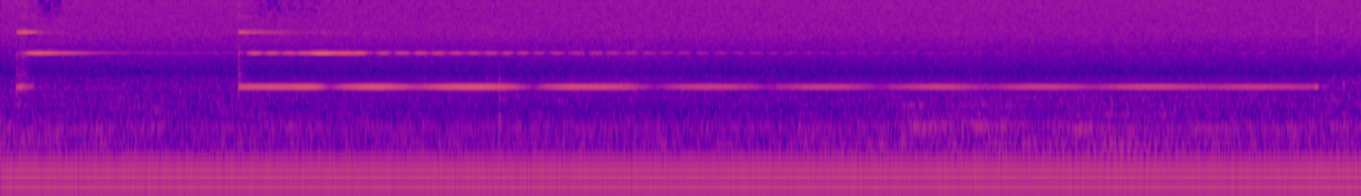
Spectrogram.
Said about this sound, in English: Well, that was a quiet bell. I'll try not to be too loud with it.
